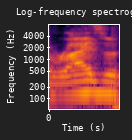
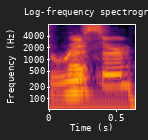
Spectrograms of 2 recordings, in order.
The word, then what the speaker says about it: Reise: perfect also we've been saying your name wrong this entire time uh we've been saying Riser this whole time so it's racer that's how it goes yeah okay a commonly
